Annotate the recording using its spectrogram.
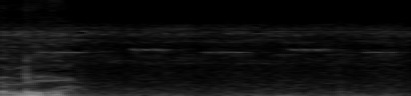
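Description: A cricket chirping steadily at night, short high chirps repeating evenly about two or three times a second.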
